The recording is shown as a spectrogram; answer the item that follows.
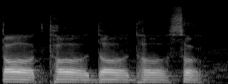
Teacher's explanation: जिन व्यंजनों का उच्चारण में जिह्वा की नोक, मतलब जिन व्यंजनों आगे वाला भाग हमारे दांत को स्पर्श करता है, उन्हें दंत व्यंजन कहते हैं।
